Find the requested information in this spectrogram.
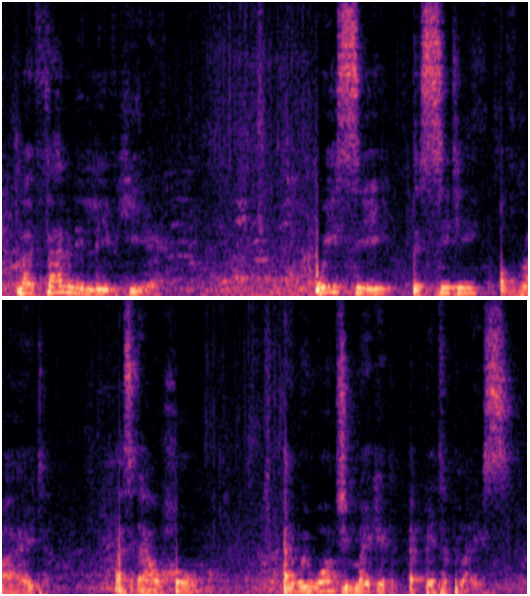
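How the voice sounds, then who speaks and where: With a Chinese accent and a fairly high pitch, a man talks at a very slow pace with lively intonation and long, frequent pauses, amid noticeable background noise and audible room echo. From China. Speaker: local election candidate. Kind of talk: campaign speech.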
